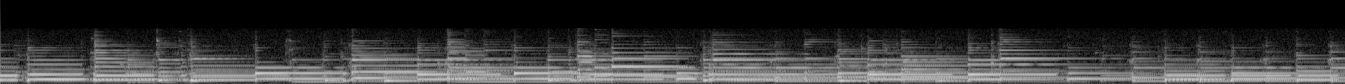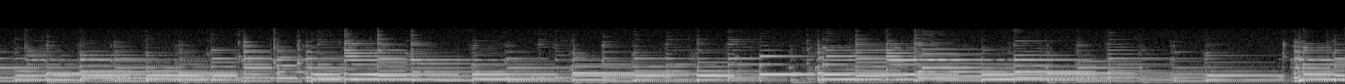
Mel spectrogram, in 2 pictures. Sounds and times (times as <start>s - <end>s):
Acoustic guitar: 0.0s - 26.9s
Strum: 0.0s - 26.9s.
